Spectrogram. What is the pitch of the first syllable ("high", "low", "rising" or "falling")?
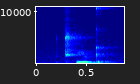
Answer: rising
